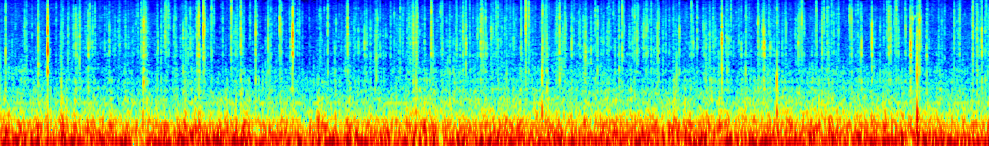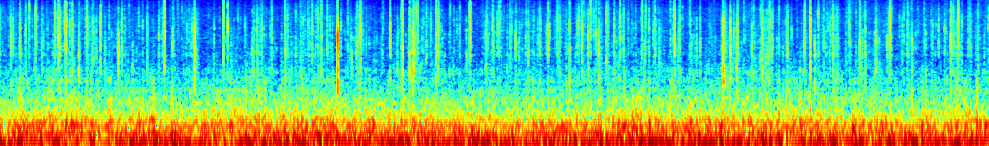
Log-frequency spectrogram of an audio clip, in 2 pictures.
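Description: Flames roar with a low steady rumble.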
